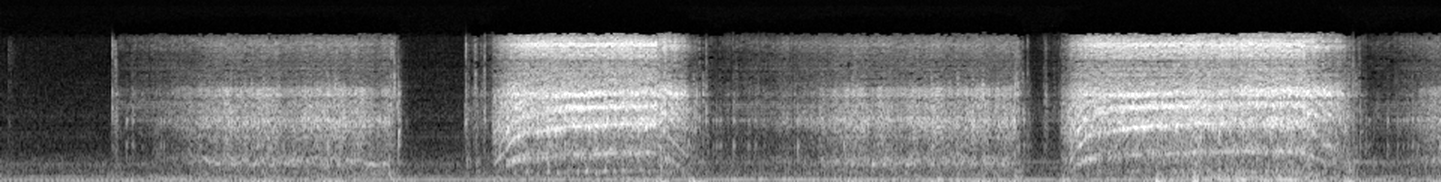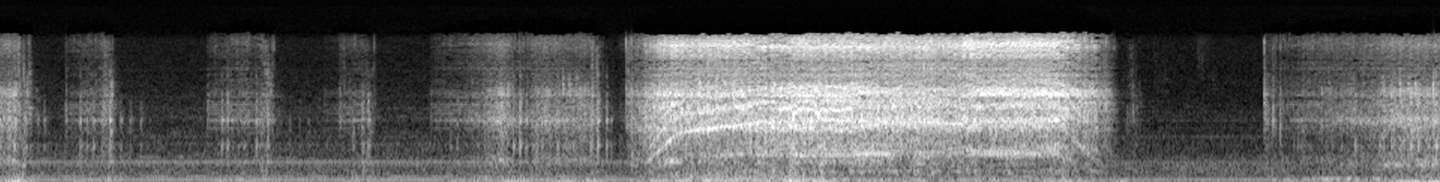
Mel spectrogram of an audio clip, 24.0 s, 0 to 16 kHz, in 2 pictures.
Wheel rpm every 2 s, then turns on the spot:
0, 30, 80, 20, 90, 80, 0, 0, 50, 160, 50, 10.
6-8 20-22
